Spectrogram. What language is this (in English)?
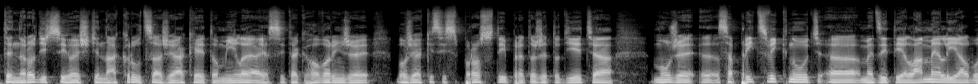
Slovak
